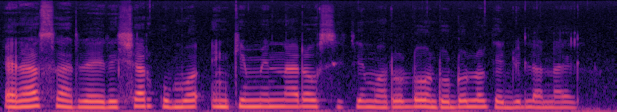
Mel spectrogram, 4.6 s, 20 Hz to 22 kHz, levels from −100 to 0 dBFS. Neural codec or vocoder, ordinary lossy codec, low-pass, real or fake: none; none; none; real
